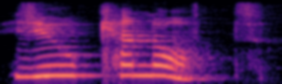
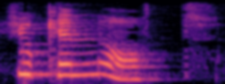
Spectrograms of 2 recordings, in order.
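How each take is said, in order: First: High, slow smooth statement. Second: High, louder smooth repeat. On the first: Sol taunting the soldier, smooth and high. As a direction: glide it out, cool and certain. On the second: Sol repeating her taunt louder and higher. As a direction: press it home, smooth and high. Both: A narrator's reading. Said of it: "with a smooth voice".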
